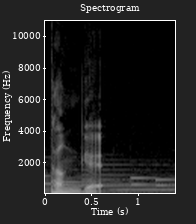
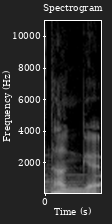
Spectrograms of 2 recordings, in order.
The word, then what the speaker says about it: 丹下: てきました丹下てもらしい単木学園って読むらしいです今だね企画たんげーラグ者の声もたんゲーさっき子や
